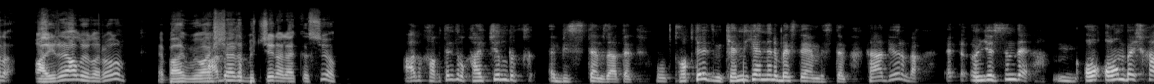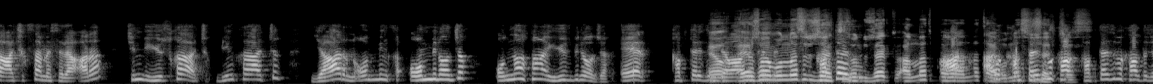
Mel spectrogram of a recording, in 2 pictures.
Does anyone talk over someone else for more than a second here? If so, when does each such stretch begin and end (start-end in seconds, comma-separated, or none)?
18.6-20.1, 20.9-22.5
